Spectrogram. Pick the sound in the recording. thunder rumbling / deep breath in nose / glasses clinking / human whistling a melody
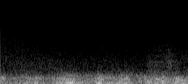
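thunder rumbling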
